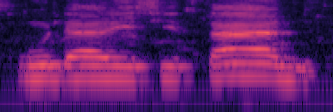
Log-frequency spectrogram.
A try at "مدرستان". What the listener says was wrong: مدرسة. عفوا هذا السين هذا خطأ يا حركات يا مدرسة هنا السين فتحة. Nah هذا خطأ. أنا هنا فوق di atas مدرسة مدرستان السين هذا لا يتغير.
